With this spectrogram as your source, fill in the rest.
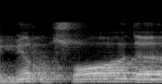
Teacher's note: را ساکن کے بعد حروف مستعلیہ میں سے صاد آ گیا ہے، اب را پر ہوگی. آگے صاد آ رہا ہے را ساکن کے بعد، اس وجہ سے را پر ہوگی. · صاد پر ہے، اس کا الف مدہ بھی پر ہے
